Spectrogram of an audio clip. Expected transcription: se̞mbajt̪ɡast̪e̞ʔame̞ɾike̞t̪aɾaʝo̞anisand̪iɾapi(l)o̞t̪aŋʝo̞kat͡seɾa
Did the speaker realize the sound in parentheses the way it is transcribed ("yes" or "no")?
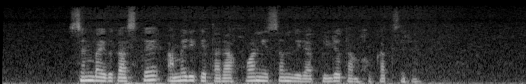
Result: no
